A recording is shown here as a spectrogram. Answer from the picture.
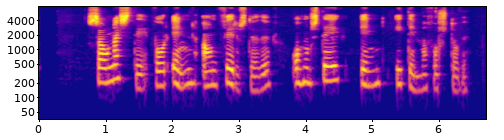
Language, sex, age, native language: Icelandic, female, 40-49, Icelandic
